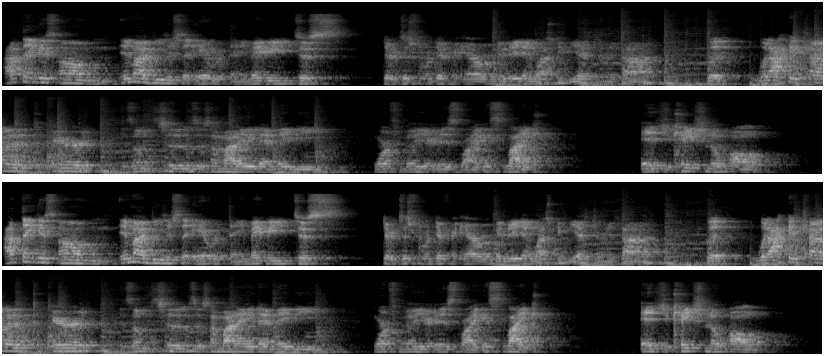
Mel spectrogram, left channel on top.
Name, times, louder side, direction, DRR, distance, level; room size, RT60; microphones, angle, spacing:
voice 1, 0.0-3.4 3.8-6.8 7.0-7.2 7.5-9.0 9.4-11.4 11.9-13.6 14.6-15.8, right 2 dB, 60° right, -1 dB, 0.4 m, -27 dB
sound 1, 4.9-11.5, equal, 40° left, 0.5 m, -37 dB
5.3 x 2.1 x 2.3 m, 0.85 s
head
